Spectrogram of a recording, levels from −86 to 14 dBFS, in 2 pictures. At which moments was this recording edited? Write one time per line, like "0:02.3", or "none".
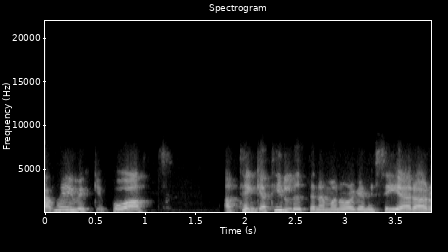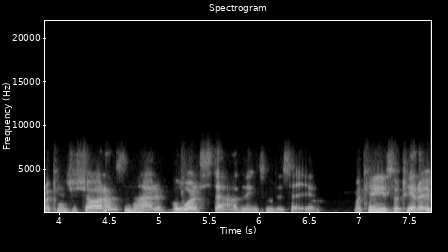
none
